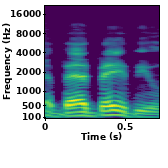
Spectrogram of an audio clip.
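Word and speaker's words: Bhad Bhabie: Yeah, Bad Baby, Luke. That's how you pronounce the girl who was like, catch me outside.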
